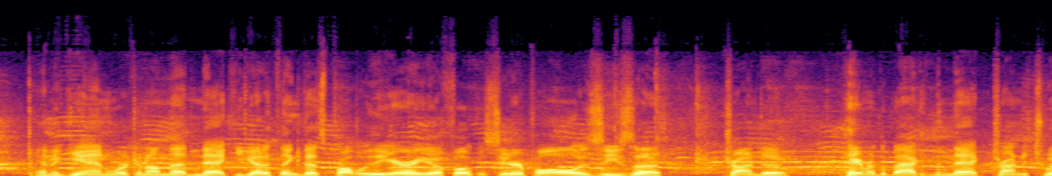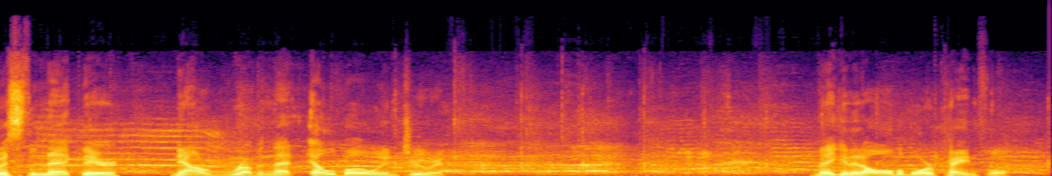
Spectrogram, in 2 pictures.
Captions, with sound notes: And again, working on that neck, you gotta think that's probably the area of focus here, Paul as he's trying to hammer the back of the neck, trying to twist the neck there. Now, rubbing that elbow into it. (crowd cheering and shouting) Making it all the more painful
